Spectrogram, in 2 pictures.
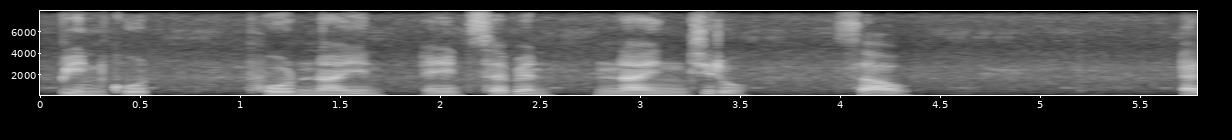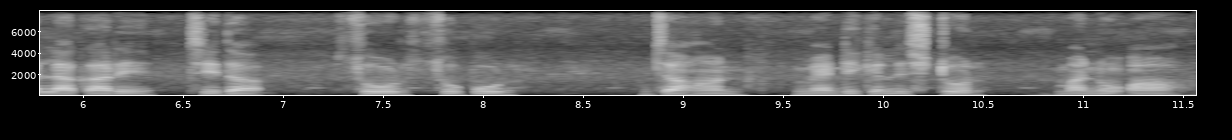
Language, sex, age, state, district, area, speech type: Santali, male, 18-30, West Bengal, Birbhum, rural, read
